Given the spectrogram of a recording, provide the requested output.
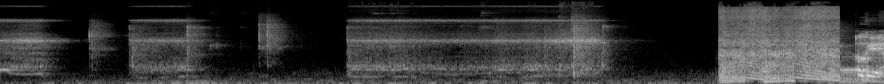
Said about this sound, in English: we're gonna have to drill a hole in it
